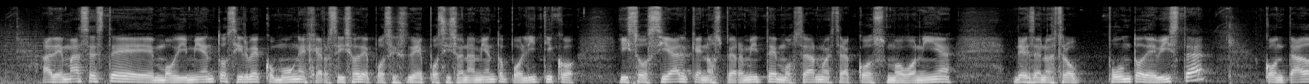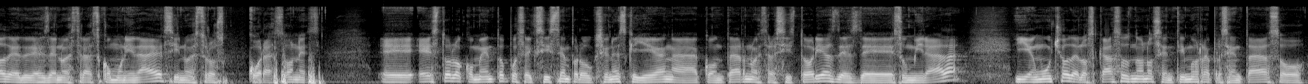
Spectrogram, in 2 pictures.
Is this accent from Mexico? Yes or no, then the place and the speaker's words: yes; Juchitán de Zaragoza, Oaxaca, Mexico; Soy de Juchitán de Zaragoza, Oaxaca, una comunidad zapoteca que pertenece al Istmo de Tehuantepec.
